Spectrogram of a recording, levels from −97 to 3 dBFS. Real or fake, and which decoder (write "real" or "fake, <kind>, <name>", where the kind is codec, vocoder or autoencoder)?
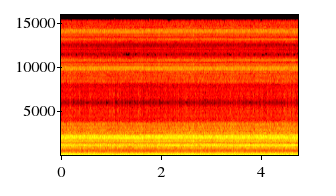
real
